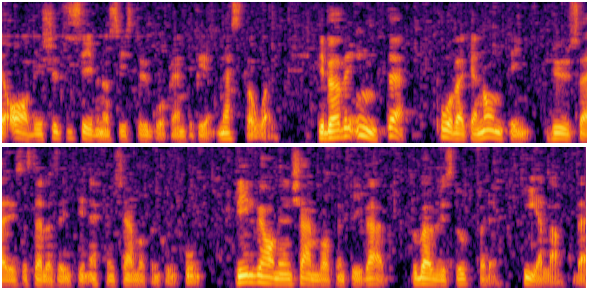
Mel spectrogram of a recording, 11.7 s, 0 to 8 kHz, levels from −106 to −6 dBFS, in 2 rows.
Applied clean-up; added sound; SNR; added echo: classical method Wiener filter.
